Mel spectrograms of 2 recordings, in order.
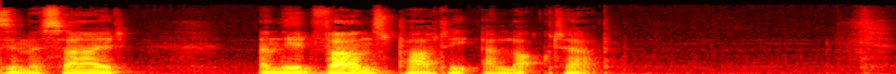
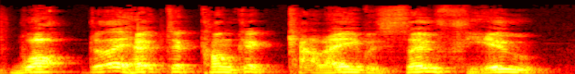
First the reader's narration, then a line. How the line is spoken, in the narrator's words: he looks a bit confused and bellows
